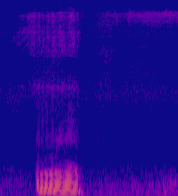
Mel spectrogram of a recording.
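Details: Sleeping French Bulldog snoring: one deep, rattling, buzzy inhaled snore lasting under a second, then quiet breathing and faint room hiss.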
